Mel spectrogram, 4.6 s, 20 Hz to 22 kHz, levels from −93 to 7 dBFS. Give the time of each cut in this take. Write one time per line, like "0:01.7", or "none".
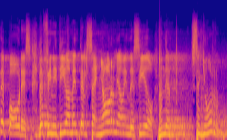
0:03.1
